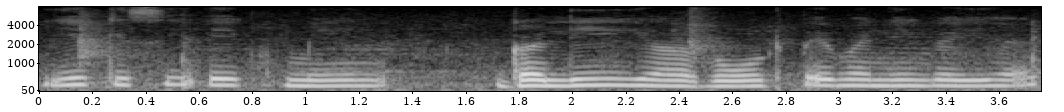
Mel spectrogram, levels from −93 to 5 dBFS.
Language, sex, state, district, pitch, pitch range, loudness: Hindi, female, Uttar Pradesh, Lalitpur, 205 Hz, 200-225 Hz, -16 LUFS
